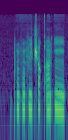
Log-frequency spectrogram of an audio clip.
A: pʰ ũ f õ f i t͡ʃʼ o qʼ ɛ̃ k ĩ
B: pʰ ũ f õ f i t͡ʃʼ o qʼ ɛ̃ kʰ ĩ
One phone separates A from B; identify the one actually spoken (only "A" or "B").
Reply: A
